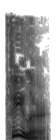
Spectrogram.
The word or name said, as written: feeler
